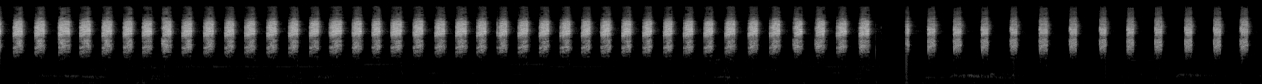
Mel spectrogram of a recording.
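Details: A cicada on a backyard tree, hard to spot because its colour matches the bark, gives a loud, dry, rasping song of evenly spaced pulses about four per second, with a short break near nine seconds before the pulses resume slightly slower.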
